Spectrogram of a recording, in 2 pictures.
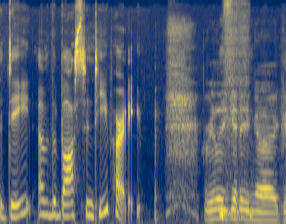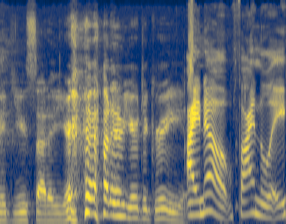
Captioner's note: laughter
